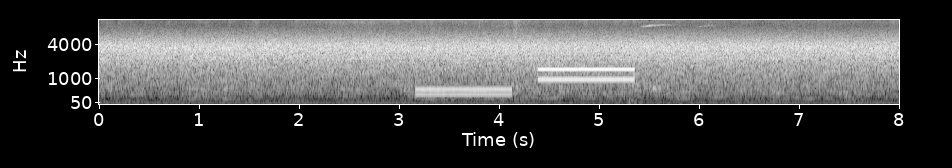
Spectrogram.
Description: Aircraft SELCAL, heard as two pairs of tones, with radio hiss and the noise of a crowd indoors. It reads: CG-MS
